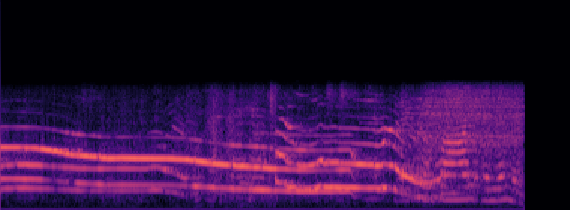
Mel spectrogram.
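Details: A single long dog howl that falls slowly in pitch for about four seconds, then turns rougher and wobbling before stopping abruptly.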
